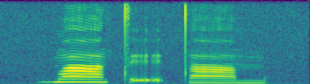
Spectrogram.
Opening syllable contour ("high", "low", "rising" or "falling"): falling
